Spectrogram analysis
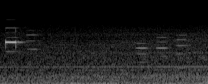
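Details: A single short high beep, then quiet room hum: LTV portable ventilator alarm sounding during the start-up vent check to confirm the alarms are audible.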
